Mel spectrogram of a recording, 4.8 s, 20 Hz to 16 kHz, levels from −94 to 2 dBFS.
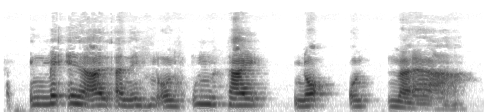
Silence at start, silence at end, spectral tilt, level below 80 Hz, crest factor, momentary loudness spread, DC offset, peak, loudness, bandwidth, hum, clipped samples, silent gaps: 0.3 s; 0.25 s; -7 dB/octave; -64 dBFS; 20 dB; 16 LU; under 0.1%; -2 dBFS; -21 LUFS; 10 kHz; none; under 0.1%; none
